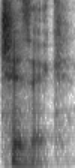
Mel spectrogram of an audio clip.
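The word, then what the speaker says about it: Chiswick: one obviously you know ignore that W it's just chisik chisik I've actually made an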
